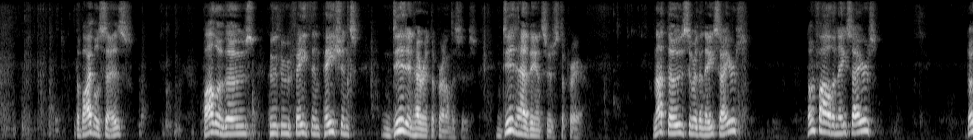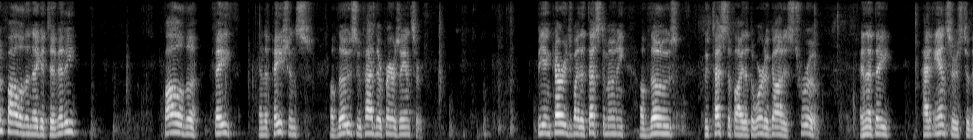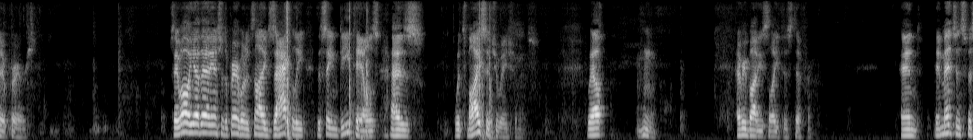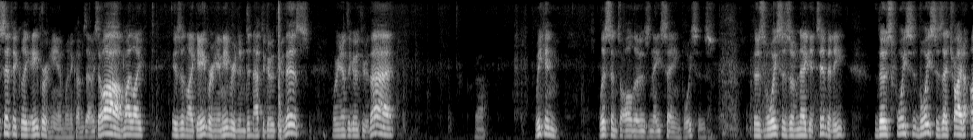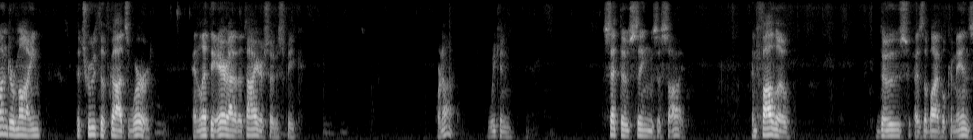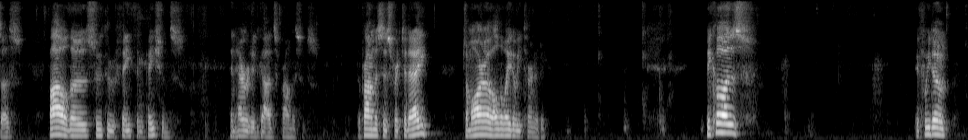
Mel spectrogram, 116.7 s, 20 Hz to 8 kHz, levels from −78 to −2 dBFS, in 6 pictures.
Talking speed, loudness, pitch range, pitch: 105 wpm, -20 LUFS, 120-165 Hz, 140 Hz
